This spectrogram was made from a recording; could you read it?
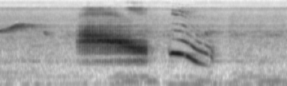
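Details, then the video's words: Sooty-headed bulbul singing insistently: a half-second harsh, buzzy rasp, then a clear whistled note that slides sharply downward, doubled by a fainter echoing slur. "sirtu ngoceh gacor ngotot cocok buat pancingan sirtu macet bunyi"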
